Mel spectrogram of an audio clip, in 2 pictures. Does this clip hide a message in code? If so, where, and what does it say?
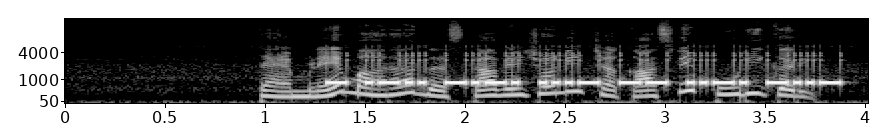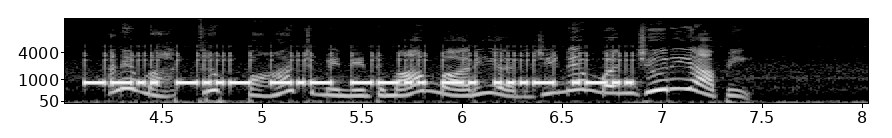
Yes: Morse code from 1.2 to 6.9 s, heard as a keyed tone, hand-sent with a paddle, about 37 wpm, 820 Hz, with speech in Gujarati. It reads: TLCVMFX ZXKZNVL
